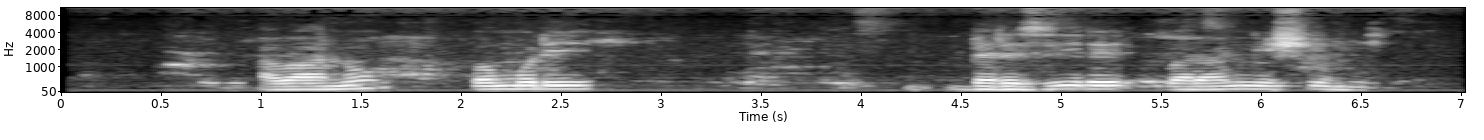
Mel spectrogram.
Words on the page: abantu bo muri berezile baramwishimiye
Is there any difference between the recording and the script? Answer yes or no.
no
